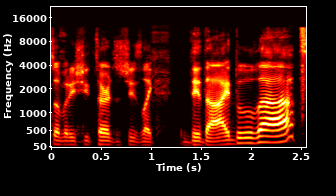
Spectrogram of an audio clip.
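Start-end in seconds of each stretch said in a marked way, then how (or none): 1.3-2.5 put-on Russian accent, very slow and drawn out. Describing a Russian assassin character, quoting her line after a kill, Russian accent. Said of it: "And in her Russian accent".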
